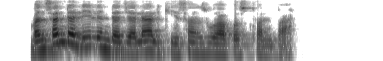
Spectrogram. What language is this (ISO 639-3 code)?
hau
